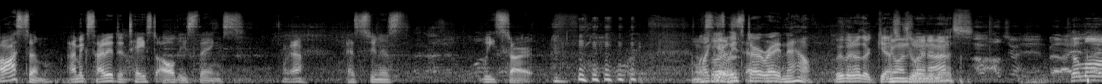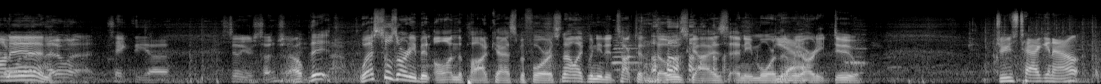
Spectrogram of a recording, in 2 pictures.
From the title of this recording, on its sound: Live from BrrrFest!!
